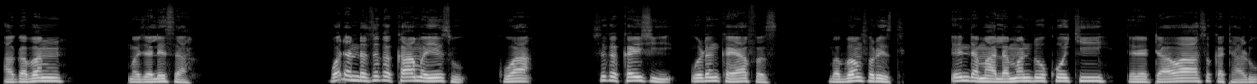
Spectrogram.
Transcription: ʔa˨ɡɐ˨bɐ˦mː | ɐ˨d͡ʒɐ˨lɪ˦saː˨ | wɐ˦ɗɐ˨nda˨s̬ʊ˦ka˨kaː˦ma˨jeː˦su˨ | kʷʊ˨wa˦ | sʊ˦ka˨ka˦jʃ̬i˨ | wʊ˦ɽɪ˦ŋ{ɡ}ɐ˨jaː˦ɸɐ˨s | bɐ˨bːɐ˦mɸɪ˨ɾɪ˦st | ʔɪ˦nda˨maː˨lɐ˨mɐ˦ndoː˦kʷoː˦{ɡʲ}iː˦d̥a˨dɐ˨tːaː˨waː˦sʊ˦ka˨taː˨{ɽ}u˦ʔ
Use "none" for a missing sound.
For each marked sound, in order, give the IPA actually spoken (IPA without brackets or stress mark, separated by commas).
k, kʲ, ɽ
